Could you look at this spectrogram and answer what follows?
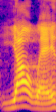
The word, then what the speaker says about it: Yahweh: We pronounce it Yahweh, though no one is actually 100% certain how it should be pronounced because of the way the Hebrew language works and the lack of vowels.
